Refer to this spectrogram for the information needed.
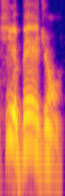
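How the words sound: It is said in an admiring, approving tone. The woman is attractive. "if she look good"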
